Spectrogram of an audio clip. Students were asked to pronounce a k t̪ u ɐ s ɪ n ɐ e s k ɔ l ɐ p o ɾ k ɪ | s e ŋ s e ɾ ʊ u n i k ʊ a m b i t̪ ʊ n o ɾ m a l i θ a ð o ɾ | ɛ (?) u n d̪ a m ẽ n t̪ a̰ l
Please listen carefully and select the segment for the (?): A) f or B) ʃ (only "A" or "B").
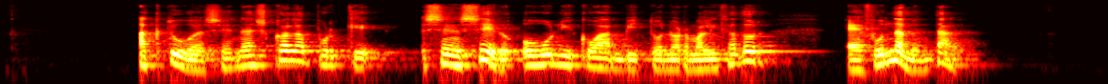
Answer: A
